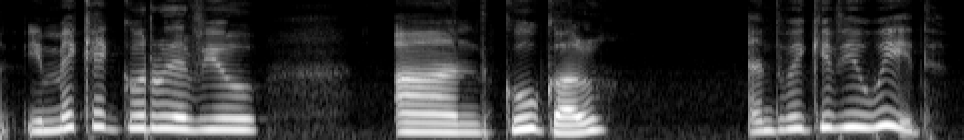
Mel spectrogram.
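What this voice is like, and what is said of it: Poor put-on Greek accent. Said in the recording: “my terrible Greek accent”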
